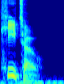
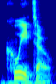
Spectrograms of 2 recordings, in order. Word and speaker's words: Quito: He thinks it's pronounced Quito, not Quito.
